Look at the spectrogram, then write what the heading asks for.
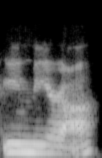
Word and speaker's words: Aymara: He called them the Aymara, elongating the name as if his pronunciation of it was the only accurate one in existence.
